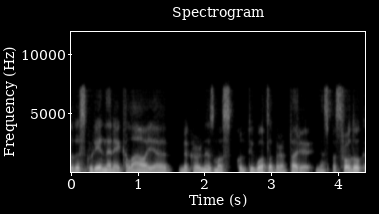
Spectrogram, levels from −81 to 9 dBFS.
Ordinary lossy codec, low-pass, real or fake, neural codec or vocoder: Opus, 64 kbps; 7.2 kHz; fake; codec, 16 kHz, about 1 kbps, DyCAST, with the encoder's durations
